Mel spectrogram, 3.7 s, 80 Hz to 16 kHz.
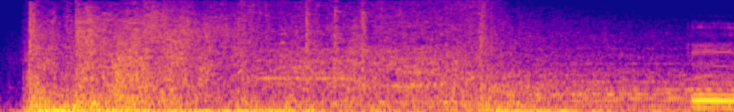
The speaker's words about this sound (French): Et sa dernière sœur, euh, la sœur de Molly qui s'appelle Rita, elle est tuée avec son mari Bill en 1923 dans l'explosion de leur maison par une bombe à Fairfax.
